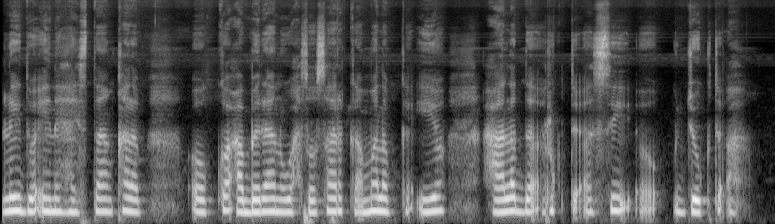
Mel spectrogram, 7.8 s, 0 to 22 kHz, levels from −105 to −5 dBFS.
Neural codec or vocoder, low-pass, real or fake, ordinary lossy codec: none; none; real; none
